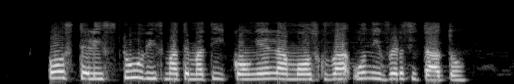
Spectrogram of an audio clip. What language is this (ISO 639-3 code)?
epo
